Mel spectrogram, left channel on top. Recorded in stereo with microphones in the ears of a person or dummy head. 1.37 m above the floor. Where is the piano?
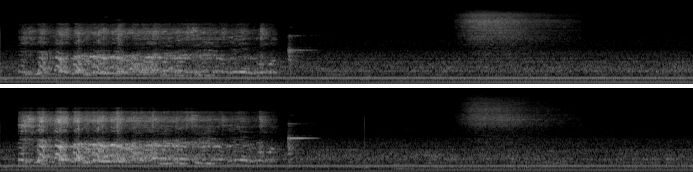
40° right (ahead or behind), 1.7 m.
